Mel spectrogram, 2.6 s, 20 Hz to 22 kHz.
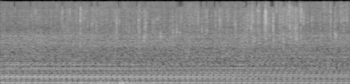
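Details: Water pump on a DOT WUHT camper trailer, supplying the outlet tap and Joolca hot water for a shower at about 42 degrees: steady low hum with a fast even pulse and water rushing over it; running smoothly with good flow.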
